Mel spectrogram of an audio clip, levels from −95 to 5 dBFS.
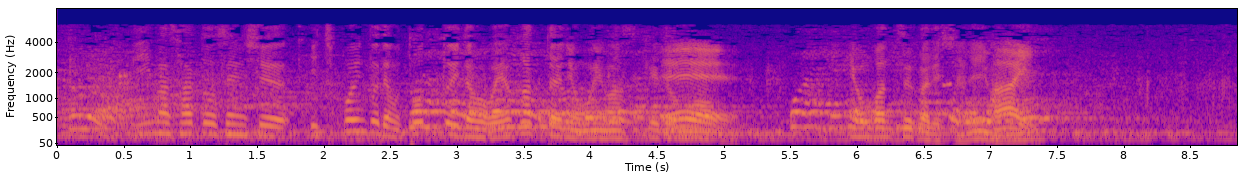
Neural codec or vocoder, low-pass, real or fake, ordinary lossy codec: none; 7.2 kHz; real; MP3, 24 kbps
